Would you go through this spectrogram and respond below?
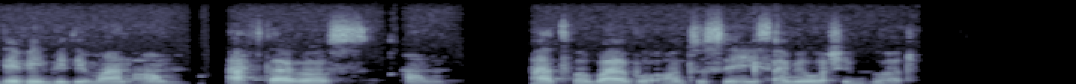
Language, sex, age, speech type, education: Nigerian Pidgin, male, 15-29, spontaneous, tertiary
